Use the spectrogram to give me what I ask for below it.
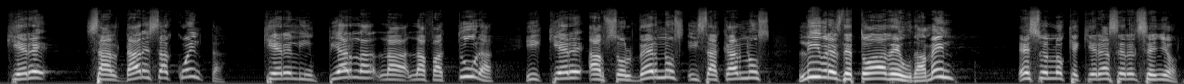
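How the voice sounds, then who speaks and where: A man's voice: very high-pitched, slow, clean tone, dry recording, studio quality. A man preaching a sermon to a congregation in church, asking them questions and letting them answer.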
